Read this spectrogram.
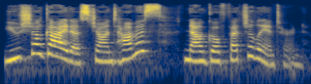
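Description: A woman's voice: sits high, sing-song, normal speed, loud music behind the voice. A woman acting an anxious, genteel widowed lady of the house in a radio play, refined, earnest and theatrical. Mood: composed, commanding.

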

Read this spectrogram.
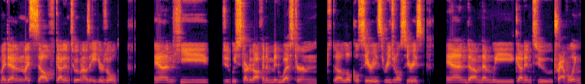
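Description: A man's voice: mid-range voice, fairly even intonation, normal speed, bright, forceful tone, poor audio. A man whose first language is Italian, talking casually as an interview guest about his racing life, rambling with many ums and uhs. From United States.

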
